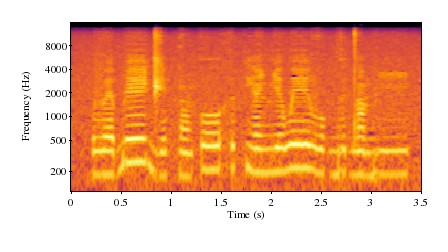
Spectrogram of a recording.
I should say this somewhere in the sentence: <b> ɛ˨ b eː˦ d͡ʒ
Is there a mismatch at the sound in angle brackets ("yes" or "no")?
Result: yes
